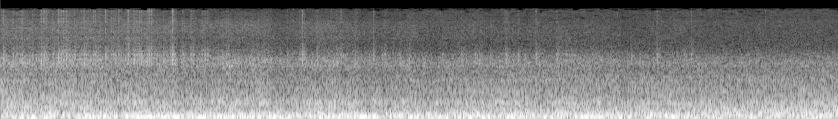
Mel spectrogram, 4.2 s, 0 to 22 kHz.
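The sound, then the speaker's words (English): A steady, dense rush of spraying water from an automatic car wash rinse cycle, heard from inside the car on a 32-degree day, with a deep, continuous rumble underneath and no break in the noise. “Here comes the rinse cycle.”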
